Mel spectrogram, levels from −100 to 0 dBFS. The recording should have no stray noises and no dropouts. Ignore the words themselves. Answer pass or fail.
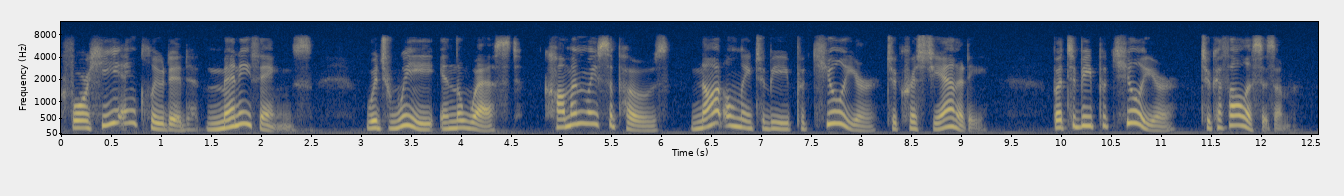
pass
